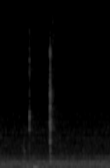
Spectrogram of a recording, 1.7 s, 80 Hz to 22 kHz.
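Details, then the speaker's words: Rigol DM858 multimeter, hardware 1.02, on DC volts autorange measuring 8.7 V, whose earlier hardware versions had DCV autorange faults: two crisp relay clicks about a third of a second apart, with no drop on the oscilloscope. Normal autorange relay clicking. "And if I do this, you hear the relay clicking, but if you watch on the oscilloscope, there is no drop seen. So, that means that meter looks like it's working properly."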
